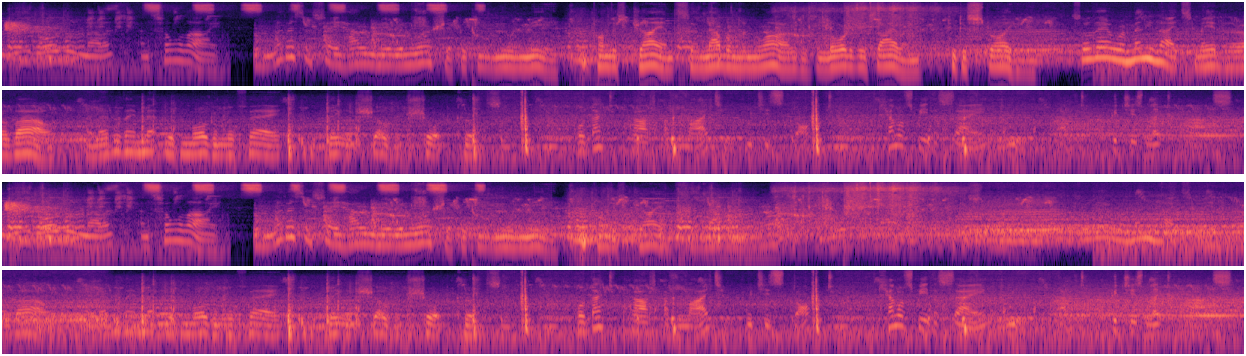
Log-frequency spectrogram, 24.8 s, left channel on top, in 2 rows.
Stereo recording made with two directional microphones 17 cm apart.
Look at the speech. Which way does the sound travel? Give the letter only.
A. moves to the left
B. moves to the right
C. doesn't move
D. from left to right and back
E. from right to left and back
E.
